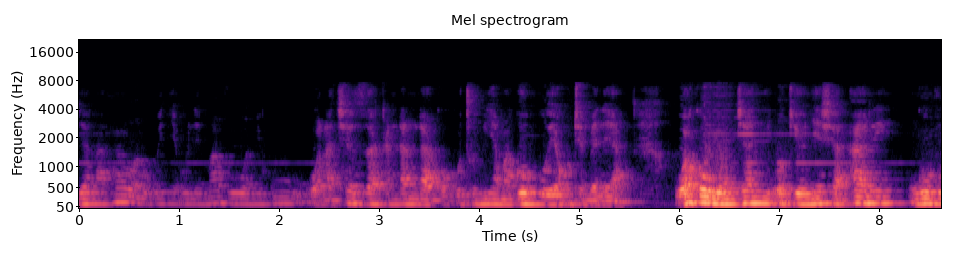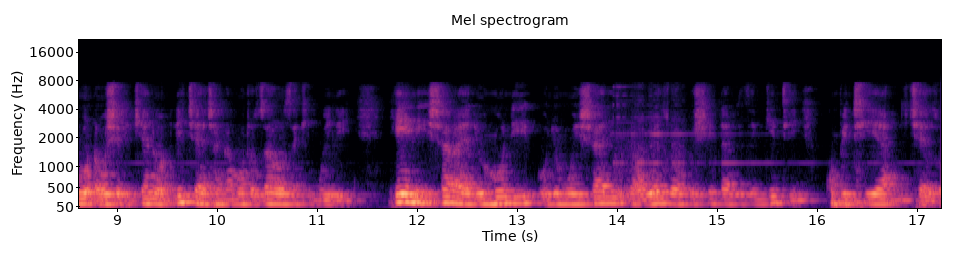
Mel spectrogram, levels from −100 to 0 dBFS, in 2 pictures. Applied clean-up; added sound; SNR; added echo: neural separator model SepFormer DNS4.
